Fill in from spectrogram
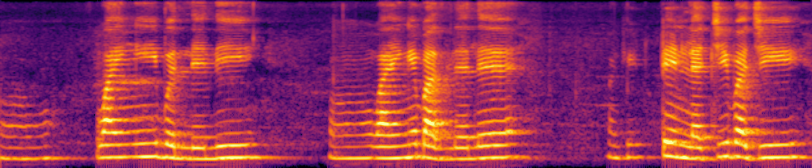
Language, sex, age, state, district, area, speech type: Goan Konkani, female, 30-45, Goa, Murmgao, urban, spontaneous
